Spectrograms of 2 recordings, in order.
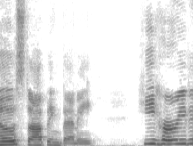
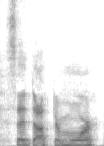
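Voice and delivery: ordinary delivery, nothing marked

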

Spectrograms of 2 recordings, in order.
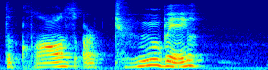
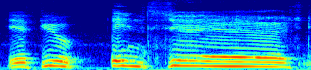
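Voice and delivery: rhino voice; 4 dB louder, much slower than usual. Acted. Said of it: "said the rhinoceros".

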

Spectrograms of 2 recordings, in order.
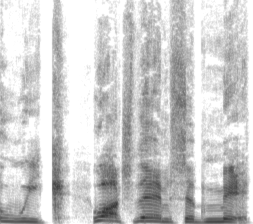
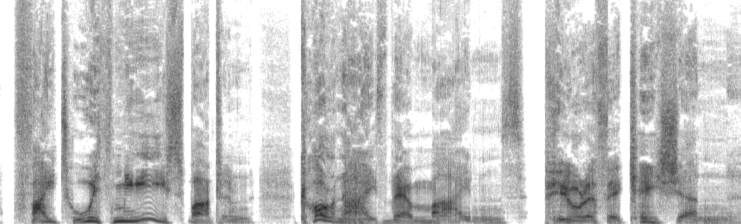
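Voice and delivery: ordinary delivery

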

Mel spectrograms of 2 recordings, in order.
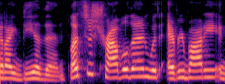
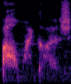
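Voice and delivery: breathless shocked whisper; 17 dB quieter than usual. Real, not acted. Shocked aside.

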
